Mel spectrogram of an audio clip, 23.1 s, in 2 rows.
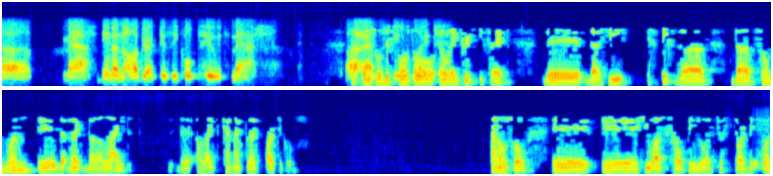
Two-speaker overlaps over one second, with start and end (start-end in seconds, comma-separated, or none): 5.2-6.7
